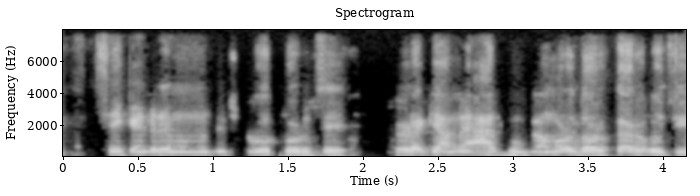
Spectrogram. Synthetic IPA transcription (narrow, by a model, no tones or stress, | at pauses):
sekeɳɖaɾemɔmoʈisʈoɾkoɾut͡ʃʰe | ʃeɽakeamiabʱuɡamaɾɔd̪ɔɾkaɾɦojt͡ʃʰi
